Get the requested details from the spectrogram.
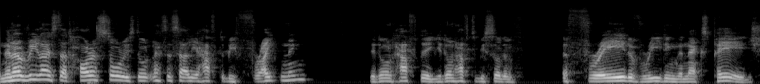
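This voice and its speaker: Over a quiet background, a man with an English accent speaks at a very fast pace in a fairly high pitch with lively intonation. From England, German-speaking early childhood. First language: German. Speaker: horror fiction author. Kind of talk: casual interview chat. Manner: halting, many fillers.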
